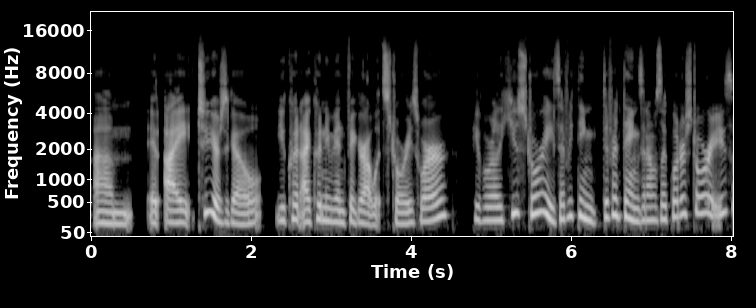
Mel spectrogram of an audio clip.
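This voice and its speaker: Texan lady in her 30s chatting as a guest, smooth clear voice, dry sound, lots of ums. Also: medium pitch, no room sound. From Texas. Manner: chatty, many ums, laughs at herself. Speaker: guest, health coach. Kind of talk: casual interview chat.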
